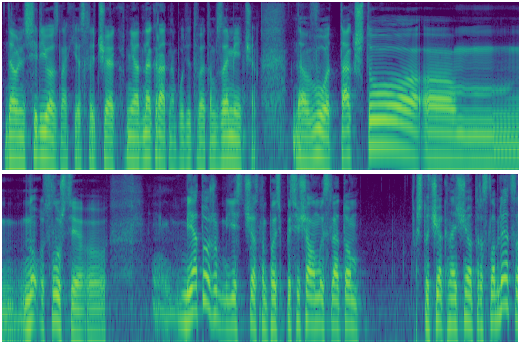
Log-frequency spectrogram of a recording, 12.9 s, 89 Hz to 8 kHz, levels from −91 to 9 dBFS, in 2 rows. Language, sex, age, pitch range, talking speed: Russian, male, 20-39, 130-170 Hz, 125 wpm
